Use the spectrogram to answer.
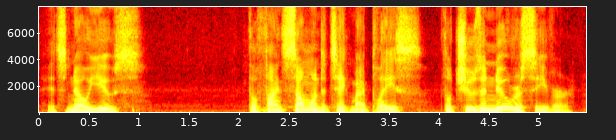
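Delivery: put-on Jonas, anxious boy. A narrator's reading. Jonas telling the Giver it is no use, anxious. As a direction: protest that it is hopeless.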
